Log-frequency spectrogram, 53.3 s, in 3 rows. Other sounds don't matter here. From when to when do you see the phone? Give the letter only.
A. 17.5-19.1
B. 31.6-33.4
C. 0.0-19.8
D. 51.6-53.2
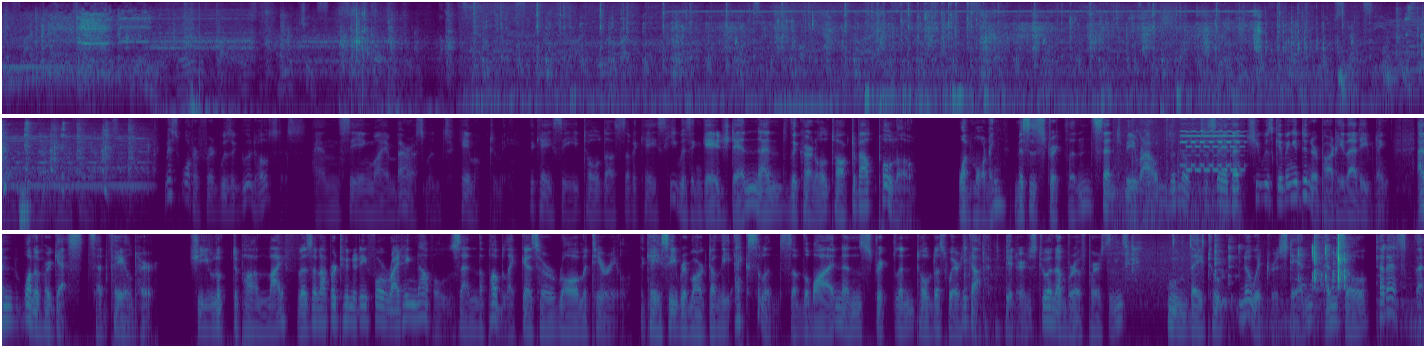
B.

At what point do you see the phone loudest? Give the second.
33 s.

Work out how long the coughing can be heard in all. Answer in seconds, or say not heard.
2 s.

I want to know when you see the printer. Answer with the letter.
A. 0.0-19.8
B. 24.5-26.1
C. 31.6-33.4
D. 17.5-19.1
A.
